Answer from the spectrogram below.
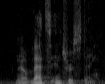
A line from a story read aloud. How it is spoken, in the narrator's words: I heard him whisper to himself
